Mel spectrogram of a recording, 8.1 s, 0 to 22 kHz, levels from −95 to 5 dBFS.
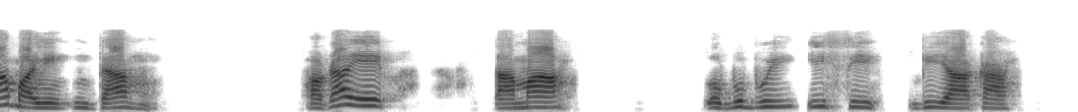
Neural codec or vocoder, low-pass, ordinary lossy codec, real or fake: codec, 24 kHz, 0.9 kbps, WavTokenizer, small release; 7.2 kHz; none; fake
